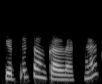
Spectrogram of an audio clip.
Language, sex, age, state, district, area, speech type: Odia, female, 18-30, Odisha, Sambalpur, rural, conversation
